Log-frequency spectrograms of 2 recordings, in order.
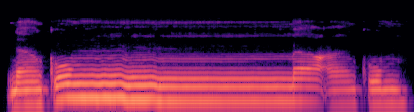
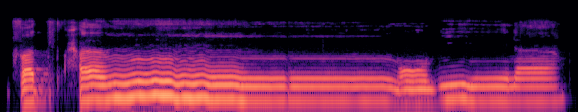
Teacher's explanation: Langsung berbunyi ke mim. Bunyi nunnya. Memasukkan bunyi nun tersebut dimasukin ke huruf yang belakangnya.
